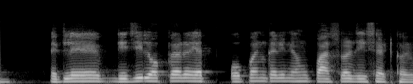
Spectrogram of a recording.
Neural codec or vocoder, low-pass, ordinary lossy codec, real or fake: codec, 32 kHz, 1.9 kbps, SNAC; 7.2 kHz; none; fake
